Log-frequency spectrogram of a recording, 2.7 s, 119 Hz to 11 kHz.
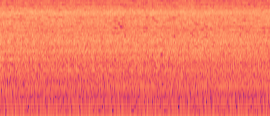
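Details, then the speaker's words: Honda CR-V 2nd gen engine shaking and stumbling at idle as if not firing on all cylinders: an uneven, lumpy low rumble under hiss. "ลองดูเสียงมันจะเป็นอย่างนี้คือมันเหมือนเดิมไม่ครบสูตร"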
